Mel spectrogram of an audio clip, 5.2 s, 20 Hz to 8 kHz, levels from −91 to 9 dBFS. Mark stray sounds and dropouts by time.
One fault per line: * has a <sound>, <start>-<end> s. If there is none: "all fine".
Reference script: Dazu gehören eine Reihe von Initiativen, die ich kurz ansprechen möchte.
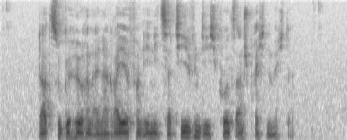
all fine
